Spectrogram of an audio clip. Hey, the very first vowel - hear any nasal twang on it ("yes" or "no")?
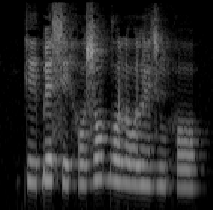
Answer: no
